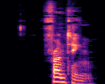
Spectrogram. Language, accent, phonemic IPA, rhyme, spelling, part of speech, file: English, Australia, /ˈfɹʌntɪŋ/, -ʌntɪŋ, fronting, noun / verb, En-au-fronting.ogg
- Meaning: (noun) A process whereby a vowel or a consonant is pronounced farther to the front of the vocal tract than some reference point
